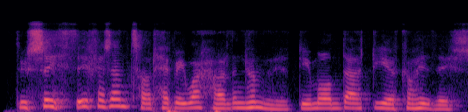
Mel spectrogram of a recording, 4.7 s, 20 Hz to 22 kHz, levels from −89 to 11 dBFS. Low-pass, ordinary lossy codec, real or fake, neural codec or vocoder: 7.2 kHz; Opus, 16 kbps; fake; codec, 16 kHz, 1 kbps, X-Codec, WavLM features, trained on Multilingual LibriSpeech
